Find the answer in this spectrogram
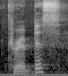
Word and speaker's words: Charybdis: So So that's how you lots pronounce of his name. Charybdis.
